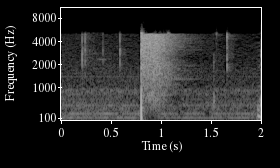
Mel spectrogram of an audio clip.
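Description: A single sharp crack about a second in, with a short hissy tail: a charged camera-flash capacitor discharging in a spark as its terminals are shorted with the tip of an X-Acto knife. A few faint clicks come before and after it.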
